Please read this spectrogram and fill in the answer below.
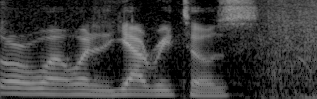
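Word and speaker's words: Jarritos: is this is this Mexican or is it Haritos or what? What? Yaritoss. How do you pronounce it? Haritos or Yaritoss? Is it with a h? Oh, it's pronounced Harito. Okay, there we go. I see it. Haritos.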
